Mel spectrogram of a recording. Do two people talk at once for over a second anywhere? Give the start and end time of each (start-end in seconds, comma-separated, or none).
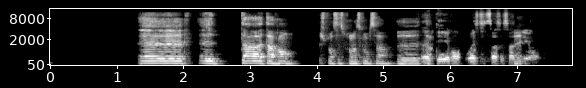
none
